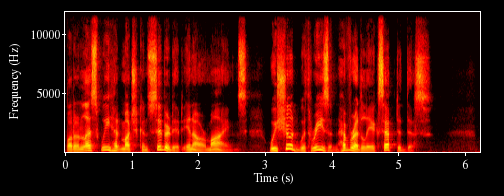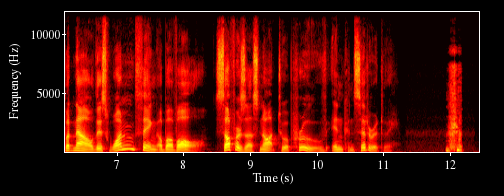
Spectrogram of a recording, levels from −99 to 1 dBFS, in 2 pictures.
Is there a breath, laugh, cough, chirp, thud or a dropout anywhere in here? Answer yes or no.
yes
